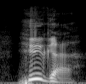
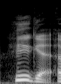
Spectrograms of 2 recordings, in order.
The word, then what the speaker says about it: hygge: Hygge. – Hygge. Okay, there we go. – It's sort of like a horn on Chitty Chitty Banga.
